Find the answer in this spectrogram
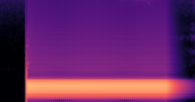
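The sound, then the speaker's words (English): A plain, pure basic sine wave from a synthesizer, with few harmonics, around low-mid pitch, starts abruptly with a slight click, holds steady and loud for over a second, then fades out smoothly, as a starting waveform for a kick drum sound. No voices. “So here's that basic sine wave.”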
